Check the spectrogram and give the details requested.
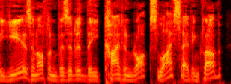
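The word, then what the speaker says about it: Chiton: Um Bev says, "I lived in Port Elliot for years and often visited the Kiton Rocks Life-Saving Club, always pronounced as Kitan."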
